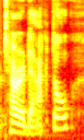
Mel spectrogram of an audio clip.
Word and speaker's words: pterodactyl: Because the P is silent.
